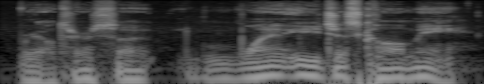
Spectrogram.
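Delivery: usual speaking voice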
